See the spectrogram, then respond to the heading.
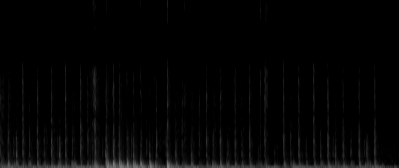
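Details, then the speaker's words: VW Caddy cabin: light hollow taps repeating about twice a second from the steering column; pressing the shaft with one finger stops the knock, releasing it brings it back, indicating play in the steering column shaft. "одним пальцем здесь нажать на вал и ничего не стучит отпускаешь стучит"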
